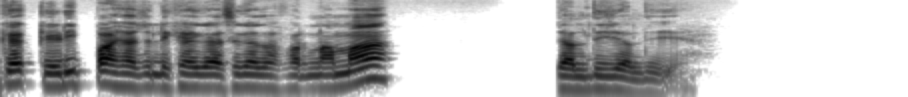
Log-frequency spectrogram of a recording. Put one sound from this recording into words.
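A man speaks clearly into a close microphone, explaining at a steady pace.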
